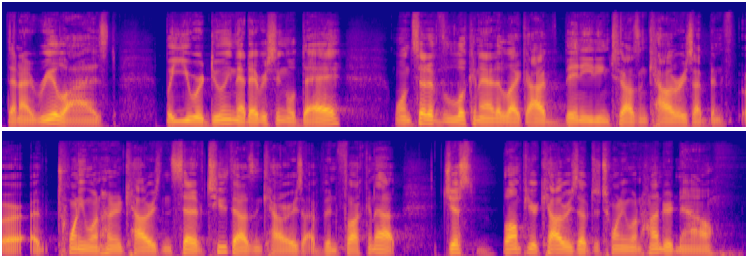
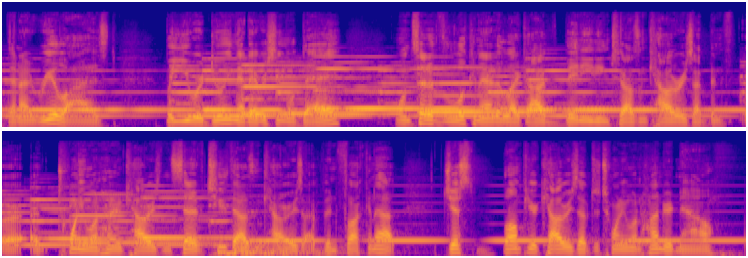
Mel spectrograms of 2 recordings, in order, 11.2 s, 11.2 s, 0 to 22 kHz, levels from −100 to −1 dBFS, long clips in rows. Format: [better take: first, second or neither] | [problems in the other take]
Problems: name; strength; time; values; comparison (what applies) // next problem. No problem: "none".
first | background music; loud; throughout; as loud as the speech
